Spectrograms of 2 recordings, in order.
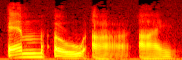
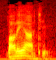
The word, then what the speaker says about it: Moriarty: I'm afraid I'll have to begin calling it the way it looks. M-O-R-I-A-R-T-Y. Moriarty. Moriarty.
